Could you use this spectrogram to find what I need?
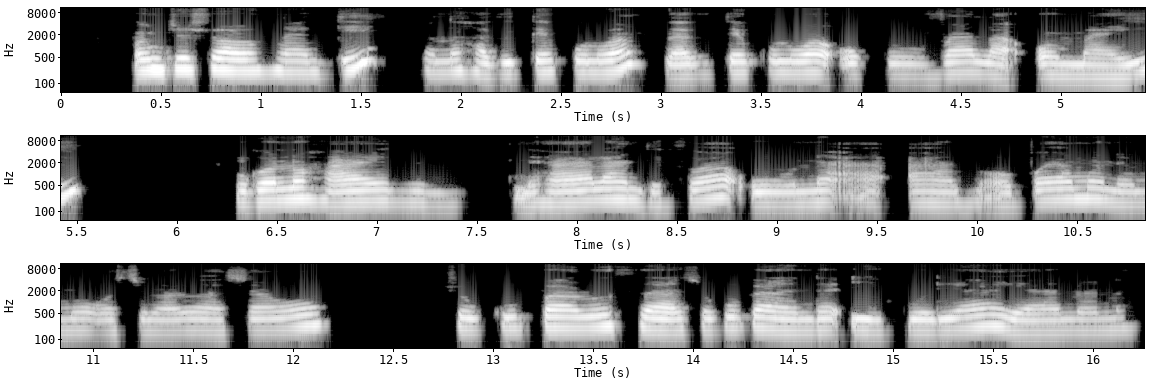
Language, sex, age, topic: Oshiwambo, female, 25-35, agriculture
